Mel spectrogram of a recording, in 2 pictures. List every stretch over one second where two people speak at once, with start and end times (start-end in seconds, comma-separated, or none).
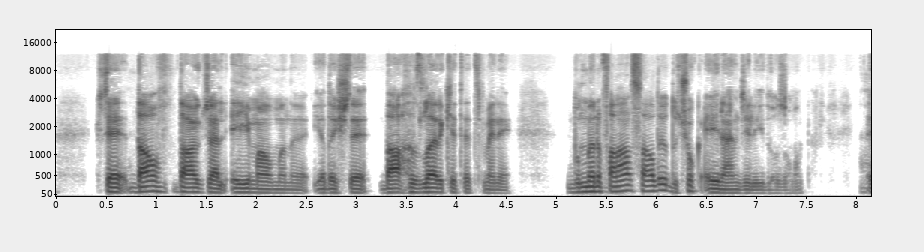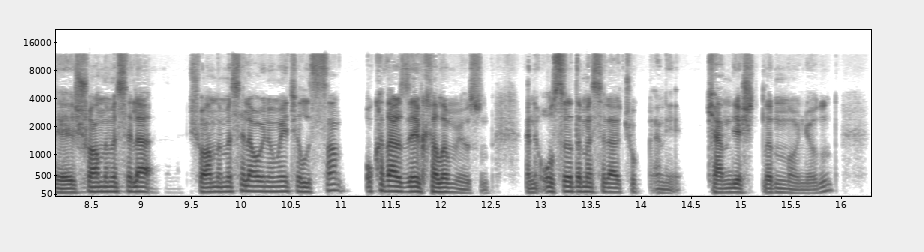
8.1-9.4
